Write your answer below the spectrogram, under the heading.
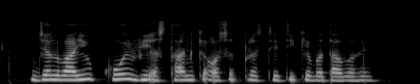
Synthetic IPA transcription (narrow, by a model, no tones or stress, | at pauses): d͡ʒɐlʋaːjukoːibʱiəst̪ʰaːnkeɔːsət̪̚pɾəst̪ʰɪt̪ikebɐt̪aːʋəɦɛː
